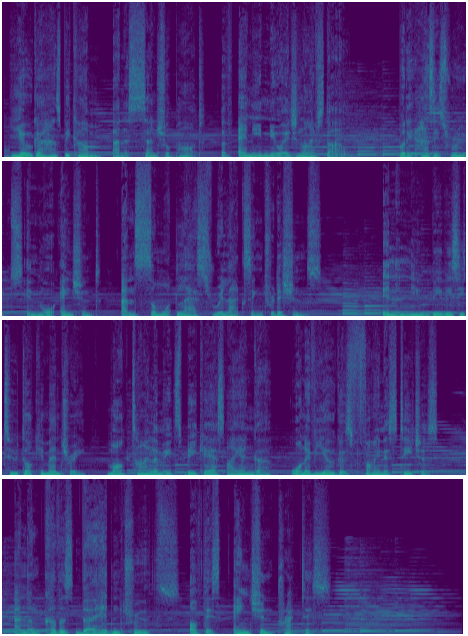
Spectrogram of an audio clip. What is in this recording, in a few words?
Yoga Voice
